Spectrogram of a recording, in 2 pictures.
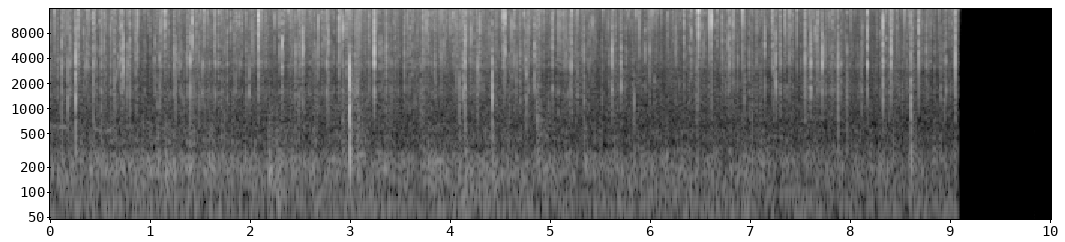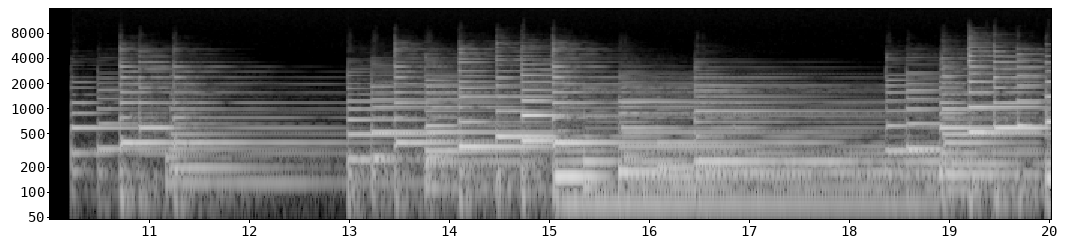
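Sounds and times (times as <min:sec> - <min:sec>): crackling fire: 0:00.0 - 0:09.1.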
